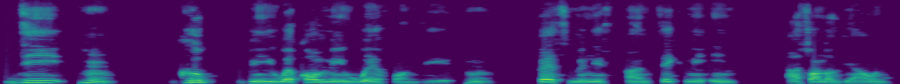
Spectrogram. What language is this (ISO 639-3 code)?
pcm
